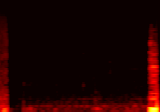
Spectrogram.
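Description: Near silence, then an acoustic guitar comes in with a strummed chord right at the end, ringing on.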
